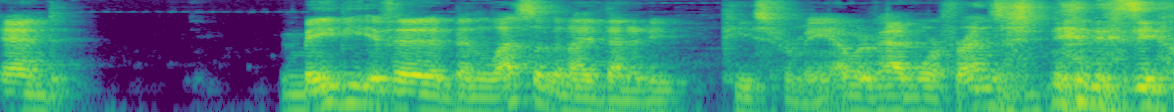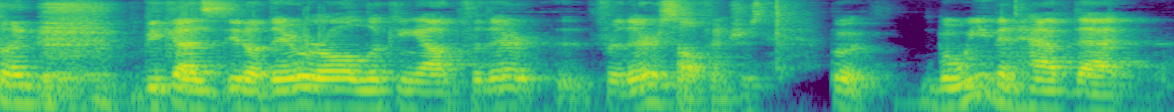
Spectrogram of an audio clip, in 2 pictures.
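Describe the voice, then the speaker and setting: A man's voice: medium pitch, expressive, normal speed, dark tone, far from the mic. An American man, a podcast co-host, explaining ideas at length in casual discussion, full of "like" and "you know.". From United States. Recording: dull, echoey room, off-mic.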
